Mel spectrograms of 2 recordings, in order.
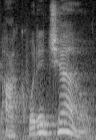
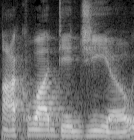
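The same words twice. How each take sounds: First: Gio is read with Italian letter sounds. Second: Gio is read with English letter sounds. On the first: The speaker calls it right. "this in Italian is Acqua di Gio" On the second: The speaker calls it wrong. "you will not hear"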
